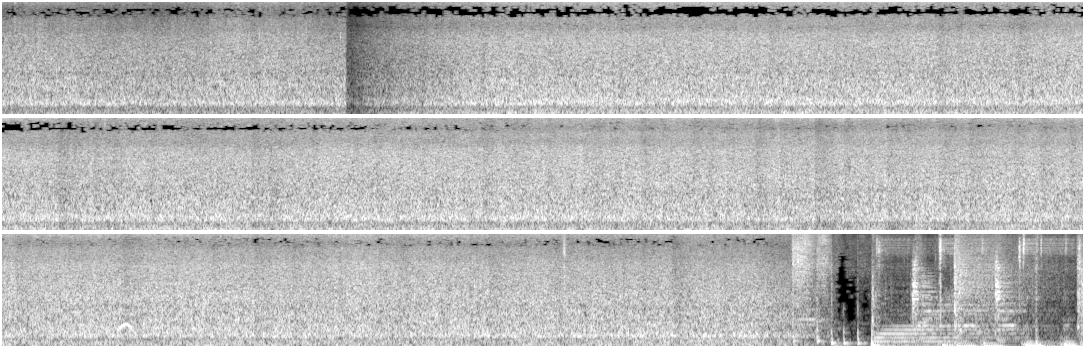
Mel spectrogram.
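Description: Roar of a big Colorado River rapid: a steady, loud rush of crashing whitewater, with a brief drop about three and a half seconds in.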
